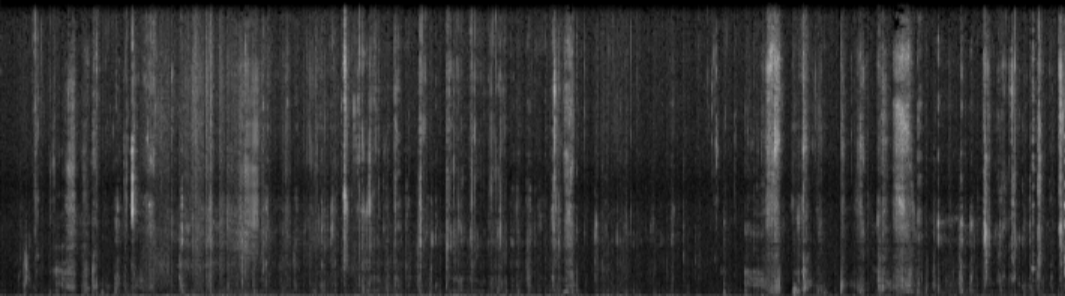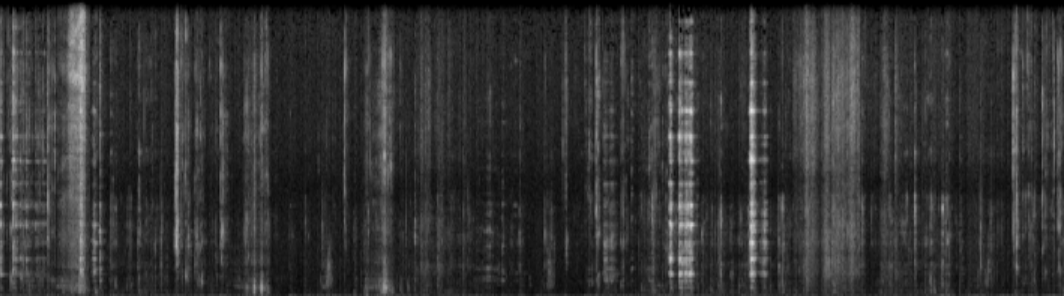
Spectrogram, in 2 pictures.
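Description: Close-miked chewing and biting of beef-tendon meatballs (bakso urat): irregular wet mouth clicks and smacks, with occasional clinks and scrapes of a fork and spoon against the bowl.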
